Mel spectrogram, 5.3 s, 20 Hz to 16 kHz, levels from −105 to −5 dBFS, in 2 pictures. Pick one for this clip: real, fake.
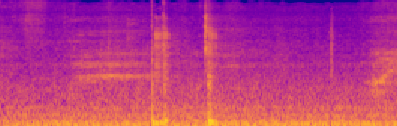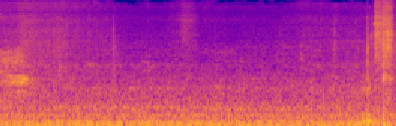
fake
